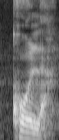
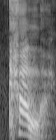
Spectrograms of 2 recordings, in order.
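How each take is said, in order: First: "color" said kola, with an O vowel; Jamaican pronunciation. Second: "color" said kala, with an "ah" vowel; English-style "color", open "ah" first; English pronunciation. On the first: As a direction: say "color" the Patois way, as KOH-la. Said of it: "In Jamaican we say". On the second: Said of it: "just like the English say". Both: Shown as a demonstration.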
